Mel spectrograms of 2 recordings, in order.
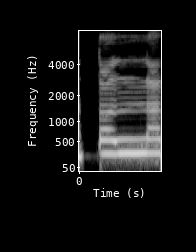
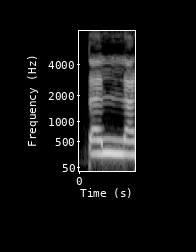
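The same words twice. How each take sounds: First: तल्ला with thick T and rounded vowel, "tolla"; heavy correct reading. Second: तल्ला with a light T, "tella"; thin, front-vowel तल्ला; thin wrong reading. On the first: Teacher showing what to read, full "tolla". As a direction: fill the mouth on तल्ला, "tolla". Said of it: "पढ़ना है". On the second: Teacher showing what not to read, thin "tella". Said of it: "नहीं पढ़ना". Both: Shown as a demonstration.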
